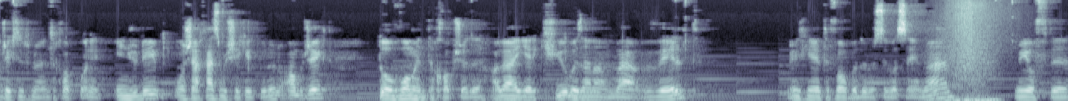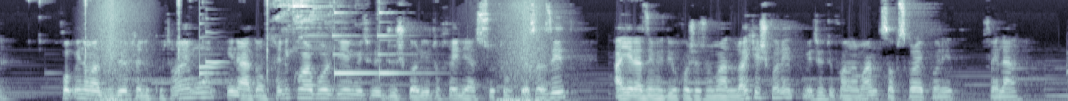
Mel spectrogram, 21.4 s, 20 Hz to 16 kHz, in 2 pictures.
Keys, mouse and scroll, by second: 0.0 shift+click, 1.8-2.7 shift+middle drag, 2.7 scroll up 2, 4.5-4.9 shift+middle drag, 4.9-5.5 scroll down 1, 5.5 q, 11.3-12.2 scroll down 5, 12.6 click, 13.7-14.7 scroll up 3, 14.7-17.4 shift+middle drag.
